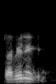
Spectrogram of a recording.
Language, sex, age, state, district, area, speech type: Assamese, male, 60+, Assam, Morigaon, rural, conversation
